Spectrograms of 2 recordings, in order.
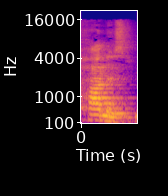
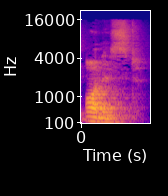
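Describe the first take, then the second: First: "honest" wrongly said with a breathed h at the start; honest with sounded H. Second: "honest" starting straight on the vowel, no h; honest with silent H. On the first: Teacher showing the mistaken pronunciation, "honest" with an audible h. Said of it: "the pronunciation of this term is not honest". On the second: Teacher correcting the pronunciation for students, "honest" with silent h. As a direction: drop the h in "honest", say "on-est". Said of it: "the pronunciation of this term". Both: Shown as a demonstration.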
